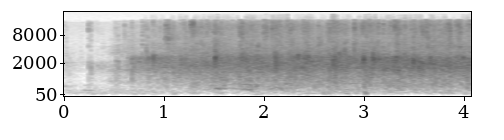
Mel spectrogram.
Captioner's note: applause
